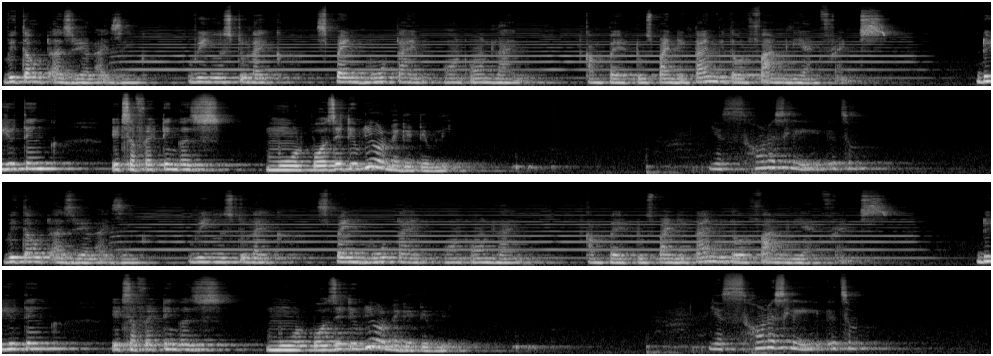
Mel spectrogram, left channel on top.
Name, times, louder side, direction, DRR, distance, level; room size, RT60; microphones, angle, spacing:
voice 1, 0.0-1.4 1.9-2.7 3.2-5.2 5.8-8.8 9.7-10.4 11.0-12.1 12.5-14.4 15.0-15.1, left 1 dB, 60° left, 8 dB, 0.8 m, -20 dB
Brass instrument, 1.1-9.2, left 1 dB, 5° left, 0.7 m, -35 dB
voice 2, 16.6-18.4, right 1 dB, 35° right, 7 dB, 0.8 m, -26 dB
15.5 x 10.5 x 2.7 m, 1.2 s
head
